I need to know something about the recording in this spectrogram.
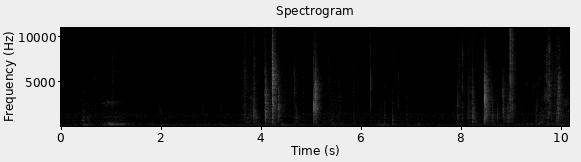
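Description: Small plastic rhinestone stickers being picked up and pressed onto a card sticker picture by hand: scattered light clicks and taps, a few sharp ones about four to five seconds in and again around eight to nine seconds, over a faint steady hum.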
